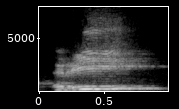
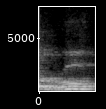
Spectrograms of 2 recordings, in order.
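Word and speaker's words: ऋ: कुछ लोग इसको रू प्रोनाउंस करते हैं, जैसे तेलुगु जो भाषी हैं, तेलुगु पढ़ने वाले, वो रू का प्रोनाउंस करते हैं, जो कि ठीक है, वो अपने हिसाब से प्रोनाउंस करते हैं, बट इसका उच्चारण क्या होना चाहिए, री होना चाहिए, रू नहीं, री।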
